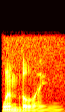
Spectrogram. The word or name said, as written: wimbling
